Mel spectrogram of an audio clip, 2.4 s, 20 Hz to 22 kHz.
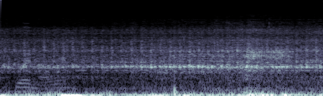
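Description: Zontes GK 350 motorcycle engine idling steadily.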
